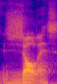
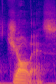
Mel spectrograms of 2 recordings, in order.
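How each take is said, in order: First: The name begins with a Z sound. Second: The name begins with a J sound. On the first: The speaker calls it right. "And it's Zolis" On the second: The speaker calls it wrong. "I keep saying Christos Jolis"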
